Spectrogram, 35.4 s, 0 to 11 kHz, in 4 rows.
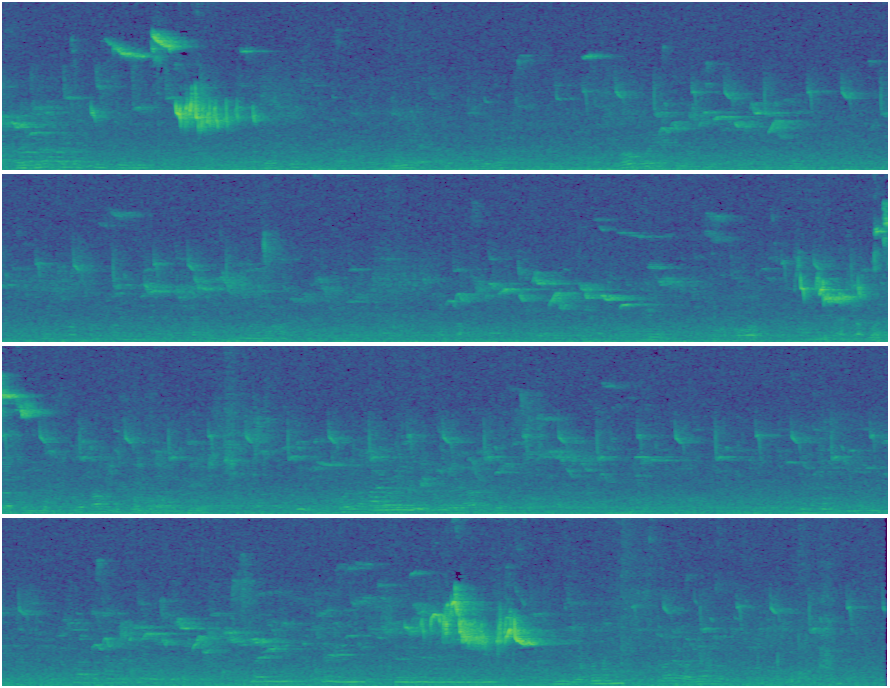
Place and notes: вулиця Нагірна, Вінниця, Вінницька область, Україна - Alley12,7sound13natureconversations
Ukraine / Vinnytsia / project Alley 12,7 / sound #13 / nature - conversations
